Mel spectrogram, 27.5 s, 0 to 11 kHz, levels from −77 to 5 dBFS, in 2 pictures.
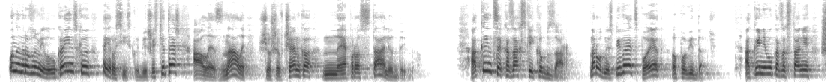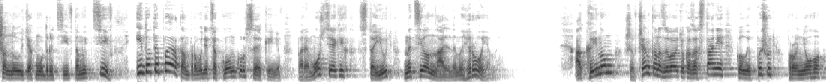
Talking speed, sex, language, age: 115 wpm, male, English, 30-49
